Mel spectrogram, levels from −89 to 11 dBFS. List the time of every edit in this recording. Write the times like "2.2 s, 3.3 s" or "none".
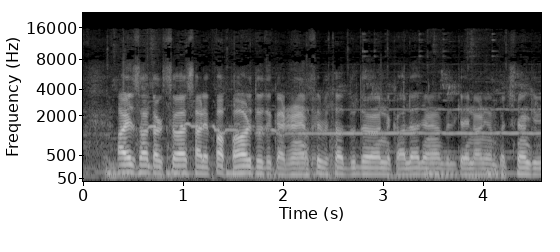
2.3 s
